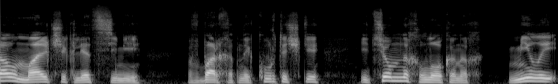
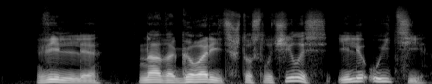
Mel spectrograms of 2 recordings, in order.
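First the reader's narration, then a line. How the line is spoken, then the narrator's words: Plain. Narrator (Russian): сказал Сногден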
